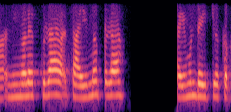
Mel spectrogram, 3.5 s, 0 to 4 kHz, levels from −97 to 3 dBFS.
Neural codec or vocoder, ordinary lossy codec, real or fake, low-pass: none; none; real; 3.6 kHz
